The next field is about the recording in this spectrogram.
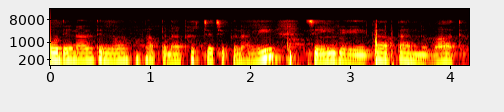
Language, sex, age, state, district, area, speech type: Punjabi, female, 45-60, Punjab, Kapurthala, urban, spontaneous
